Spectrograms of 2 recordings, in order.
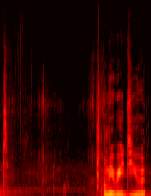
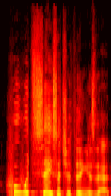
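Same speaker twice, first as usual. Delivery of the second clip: demanding; 8 semitones higher, 5 dB louder than usual. A narrator's reading. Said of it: "they demanded".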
